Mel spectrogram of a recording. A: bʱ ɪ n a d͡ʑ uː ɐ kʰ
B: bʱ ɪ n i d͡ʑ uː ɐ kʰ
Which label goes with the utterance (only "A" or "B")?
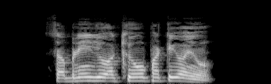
B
